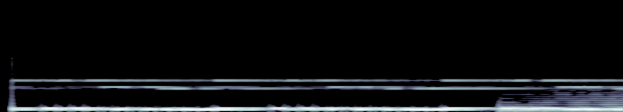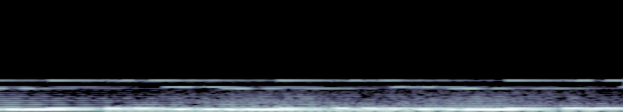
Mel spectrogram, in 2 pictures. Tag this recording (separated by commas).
Speech, Music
